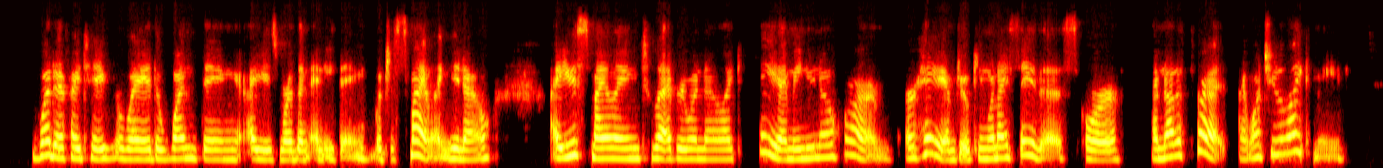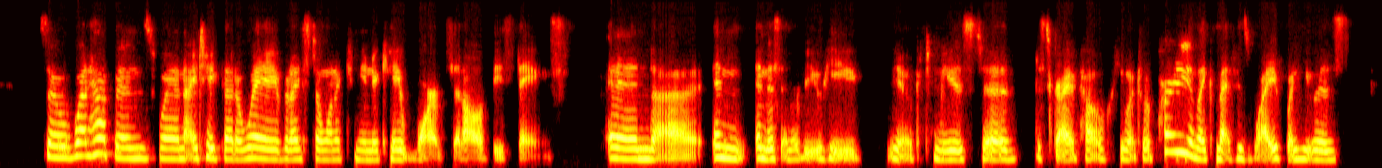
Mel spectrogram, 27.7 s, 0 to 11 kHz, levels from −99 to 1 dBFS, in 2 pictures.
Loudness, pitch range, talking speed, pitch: -19 LUFS, 190-230 Hz, 210 wpm, 200 Hz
